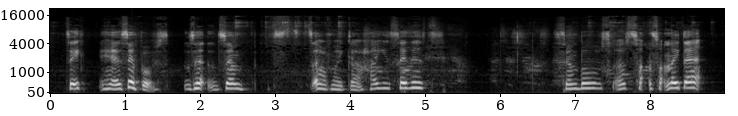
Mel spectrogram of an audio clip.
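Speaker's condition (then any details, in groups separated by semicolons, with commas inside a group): Speech impairment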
